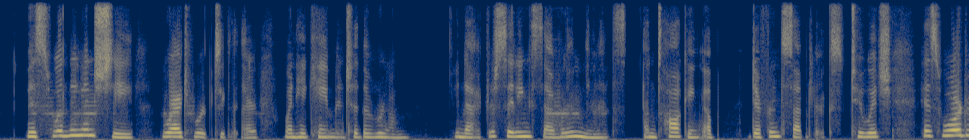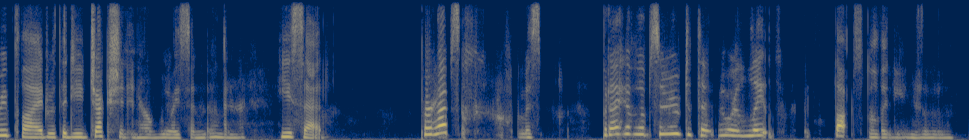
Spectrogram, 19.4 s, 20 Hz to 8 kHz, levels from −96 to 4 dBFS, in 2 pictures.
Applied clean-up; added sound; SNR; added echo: neural diffusion model UNIVERSE++.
